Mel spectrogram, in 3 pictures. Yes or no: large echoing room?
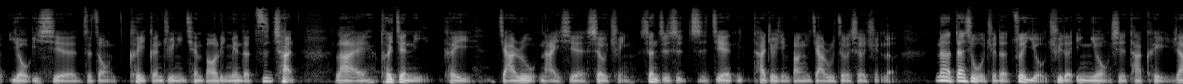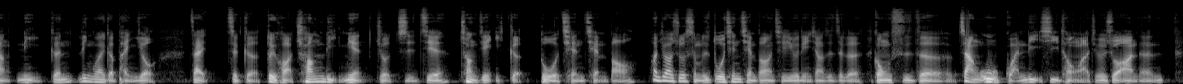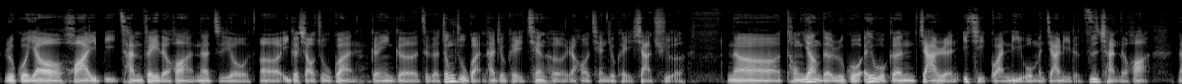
no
